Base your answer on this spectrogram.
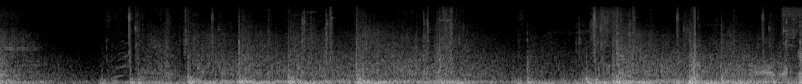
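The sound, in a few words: rocket launcher fire in a video game (Quake Champions duel)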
